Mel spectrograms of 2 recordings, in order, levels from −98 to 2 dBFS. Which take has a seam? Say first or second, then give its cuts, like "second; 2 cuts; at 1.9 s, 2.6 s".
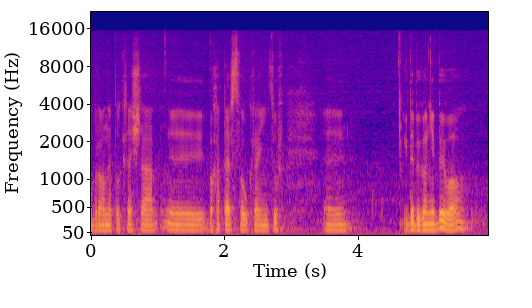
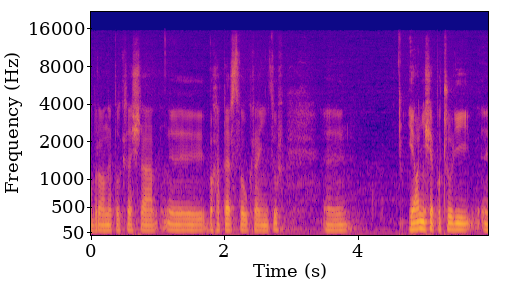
first; 1 cut; at 4.7 s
